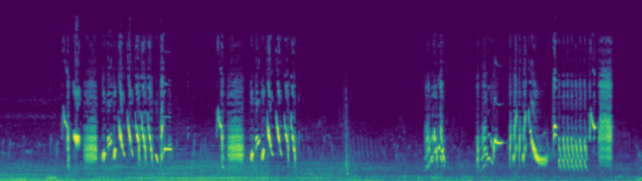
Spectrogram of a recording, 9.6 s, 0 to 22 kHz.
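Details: European goldfinch singing at the 2016 World Championship in Goldfinch Song, a competition recording: bright, high twittering phrases with buzzy trills and sharp whistled notes in short bursts, separated by brief pauses over a faint low hum.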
